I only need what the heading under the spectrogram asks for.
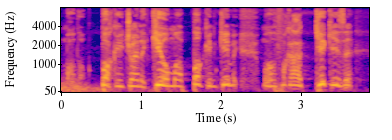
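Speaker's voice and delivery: mock very high-pitched, enraged, furious cursing rant. Retelling how a man reacted when someone was supposed to kill his finish, imitating a mad, upset man. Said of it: "He's fucking upset".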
